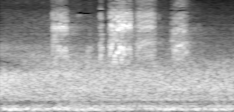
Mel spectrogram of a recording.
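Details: Monk parakeets in Winter Haven, Florida, repairing a nest that a November storm blew down. They give several harsh, broadband squawks in short bursts over a steady low rumble.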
